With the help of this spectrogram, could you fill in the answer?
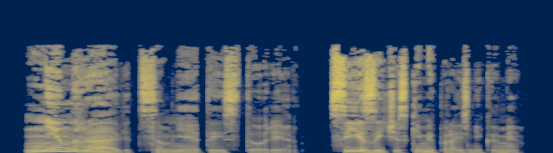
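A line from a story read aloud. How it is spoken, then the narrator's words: Thoughtful drawl. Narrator (Russian): задумчиво протянула я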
